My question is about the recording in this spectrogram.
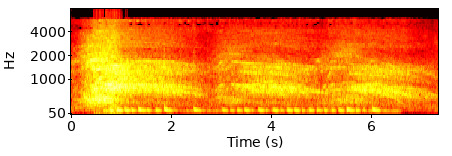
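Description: A large audience cheers and shouts loudly in welcome at a gathering, a sustained roar lasting several seconds over a steady, rhythmic low pulse.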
